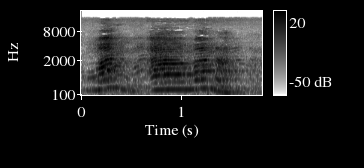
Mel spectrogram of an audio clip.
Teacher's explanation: Nah, si izhar halqi ini dibilang jelas karena dia nggak pakai gunnah zaidah. Gunnahnya cuma lazimah, gunnah yang jadi dasar, nggak ditambah jadi 2 harokat, 3 harokat. · nggak perlu dilamain gunnahnya, cukup 1 detik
